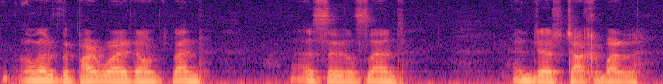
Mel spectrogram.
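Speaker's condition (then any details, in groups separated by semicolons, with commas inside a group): Multiple sclerosis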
